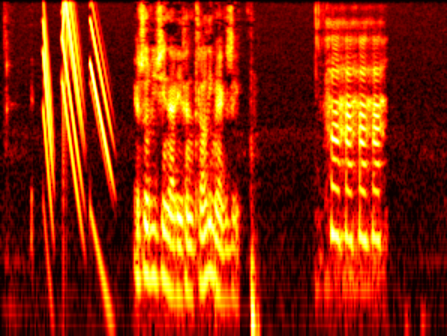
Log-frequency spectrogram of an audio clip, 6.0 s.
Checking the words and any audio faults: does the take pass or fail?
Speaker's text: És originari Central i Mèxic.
fail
